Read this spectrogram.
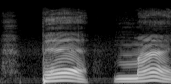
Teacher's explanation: untuk huruf ba dan huruf mem ini dihasilkan dari kedua bibir yang rapat.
